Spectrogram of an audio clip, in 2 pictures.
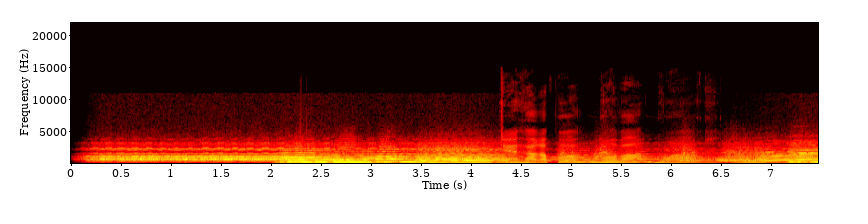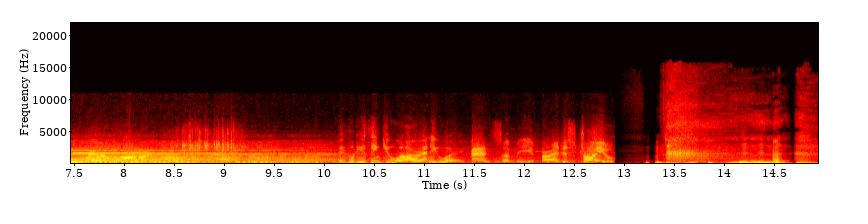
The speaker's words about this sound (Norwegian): en liten gammel eh, eh, introjingle der, som er den lyden dere hører før vi prater. Eh, Så sånn, det syns jeg var et koselig gjensyn.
